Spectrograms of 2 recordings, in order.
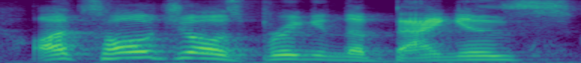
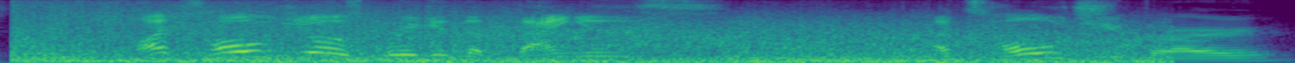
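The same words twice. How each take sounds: First: Said in the usual way. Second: TOLD punched, louder and higher; hyped-up bro repeating himself louder; louder insistent repeat. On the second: Shown as a demonstration. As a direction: hammer it home the second time.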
